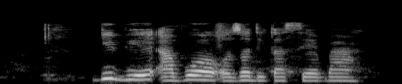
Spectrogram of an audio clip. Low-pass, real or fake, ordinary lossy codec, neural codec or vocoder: 7.2 kHz; real; MP3, 48 kbps; none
